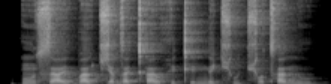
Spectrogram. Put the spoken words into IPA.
p ũ˦ s a˨ ɪ̯ b a˦˨ ʊ̯ t͡ɕ ä˦˨ d a˦˨ ɪ̯ kʰ a˦ ʊ̯ h e˨ kʰ e˦˨ ŋ ɛ˦˨ t͡ɕʰ u˦˨ t͡ɕ ɔ˦ tʰ a˦˨ ʊ̯ n u˨

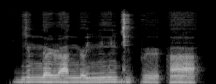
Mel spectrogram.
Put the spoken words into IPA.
ɟ ə̃ n ə ɭ a n ə˞ ɲ ĩ ɟ i p ʏ | ã

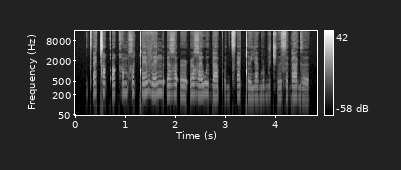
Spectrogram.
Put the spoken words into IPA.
tʼ æ ǀ a qʼ ə qʰ ɘ m χ ɯ ǃ ɛ v ɛ ŋ ə ʔ ɘ ʁ ə ʔ ə˞ ʔ ə˞ ʁ ɛ w ɯ ɠ a pʼ ɘ ɡ t͡sʼ æ ǃ ɘ j æ b ə˞ b ɘ t͡ʃʼ ɯ s ə ɠ a ɡ ə

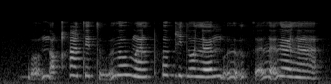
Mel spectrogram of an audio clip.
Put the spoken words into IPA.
b o̰ n̪ o̰ qʰ ĩ t ɪ t ṵ ð o β ə̃ l pʰ ɤ ɡ i d o l œ ŋ ṵ ð ṵ l k ə̰ ð ə̰ ð œ l ə̃

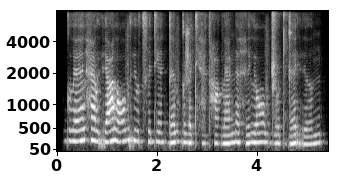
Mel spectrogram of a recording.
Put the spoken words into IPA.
ɡ ʊ l ɛː l h æ ʊ̯ rʲ ɑ l ɔː v rʲ ʊː t͡sʰ ɪ tʲ ɛː ɡ d ɛ v ɡ ə ʐ ɛ tʲ h æ̤ d h ɑ ɡ l æ ŋ ɛ h ɪ lʲ ɔː v ɖ͡ʐ ʊː tʲ ɡ ɛ rʲ ə ŋ

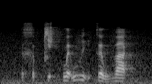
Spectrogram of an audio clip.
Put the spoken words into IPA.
x ə˨˩ p̚ t͡ɕ ɛ̰˧˨ j h w ə̰˧˥ w v ḭ˧˨ ŋ k ə˧˩ w v a˨˩ k̚

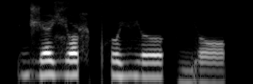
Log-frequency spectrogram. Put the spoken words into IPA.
d͡ʒ ɛ˥ ʑ ɔ˥ ʂ pʰ ʊ˥ vʲ ɤ˥ | bʲ ɔ˩

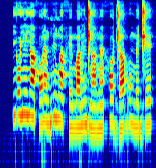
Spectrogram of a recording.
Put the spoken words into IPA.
j o˦ j ĩ˦ j ã˦˨ h ɔ˨˦ ɾ ɛ̃˧ b ĩ˦ b ã˧ h e˨ m a˧ ɾ ĩ˧ d͡ʒ ã˨ m ɛ̃˨˦ h ɔ˦˨ d͡ʒ a˨˦ b o˦˨ m e˧ d͡ʒ e˦

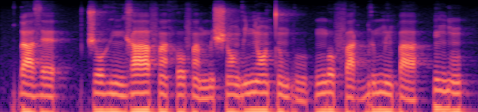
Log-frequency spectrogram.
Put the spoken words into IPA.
ɗ aː˨ z ɛ˨ | t͡ʃ o˦ ɣ ĩ˧ ɣ aː˦ f ã˧ h o˧ f ã˨ m ɨ˨ ʃ ɔ̃˧ ɡ ə˦ ɲ ɔ̃˦ t ũ˧ b u˨ | ŋ o˧ f a˨ ɡ͡b ɨ˦ m ĩ˧ p a˨ | ĩ˦ ɡ͡b ũ˧

